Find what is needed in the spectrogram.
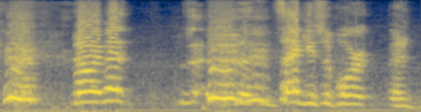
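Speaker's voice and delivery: high, halting words through laughter; helplessly amused, struggling to finish; laughing protest. Real, not acted. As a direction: object while cracking up. Protesting while cracking up.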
